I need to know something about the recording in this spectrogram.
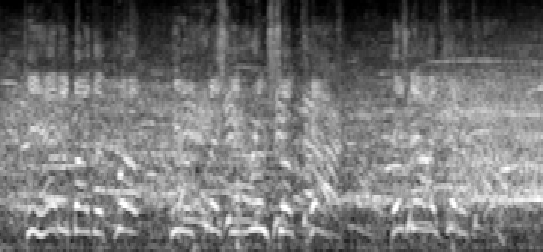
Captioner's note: overlapping chatter; crowd cheering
